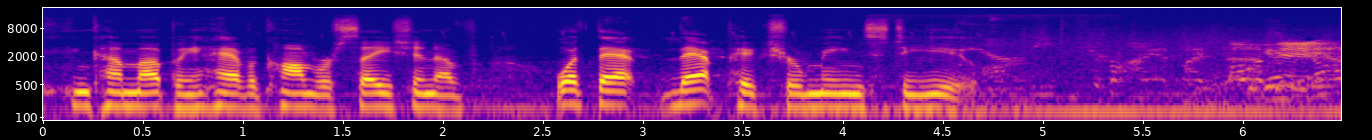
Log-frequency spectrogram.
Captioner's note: all chattering indistinctly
